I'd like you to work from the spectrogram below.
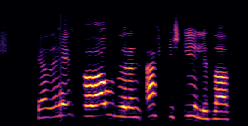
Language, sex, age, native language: Icelandic, male, 12, Icelandic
